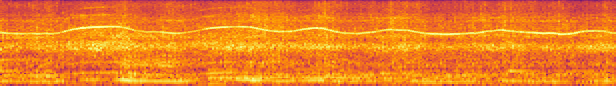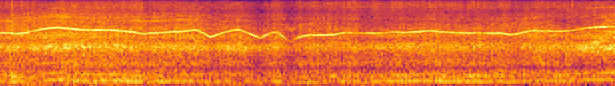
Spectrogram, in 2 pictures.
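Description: Corded electric string trimmer running, its high motor whine wavering and dipping in pitch as the line cuts into long grass.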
